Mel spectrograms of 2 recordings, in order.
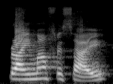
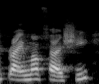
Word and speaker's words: prima facie: ज्यादा यूज होता है, इसे बहुत सारे लॉयर्स इसे प्रोनाउंस करते हैं प्राइमा फेसाई, पर इसका राइट प्रोनाउंसिएशन है प्राइमा फैशी।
